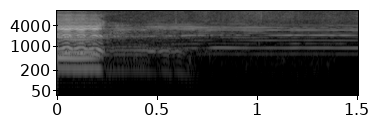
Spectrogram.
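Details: A Zwartbles lamb with its head stuck in a fence on a farm in County Kilkenny, Ireland, gives a short, loud, nasal distress bleat, calling for help while trapped.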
